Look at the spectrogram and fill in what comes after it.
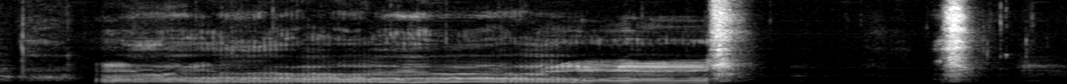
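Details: Labrador Retriever gives a long, warbling, grumbling growl-moan while playing with a Rottweiler puppy, followed by a couple of sharp knocks.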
